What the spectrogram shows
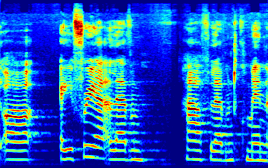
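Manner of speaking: ordinary delivery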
